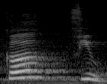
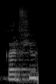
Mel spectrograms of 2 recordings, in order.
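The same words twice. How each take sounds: First: "curfew" in two separate parts, a clear gap after कर; split into syllables. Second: Said in the usual way. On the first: Shown as a demonstration. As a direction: break "curfew" after कर, first part louder. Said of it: "हमने इसको टू part में बोला". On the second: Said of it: "curfew के बीच में एक line लग गई".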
